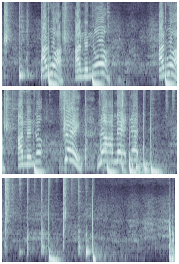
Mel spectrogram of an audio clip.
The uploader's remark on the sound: Live Audio. At "LIVE SOME LIFE".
